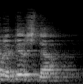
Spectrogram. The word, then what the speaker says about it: Betesda: En hebreo se pronuncia Betesda, pero significa casa de misericordia.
